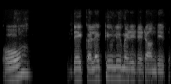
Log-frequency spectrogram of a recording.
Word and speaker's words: Om: But the wise people, kavayaha vedayante, the wise people collectively meditate upon Om, A, U and M collectively, pronounced as Om.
